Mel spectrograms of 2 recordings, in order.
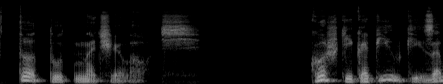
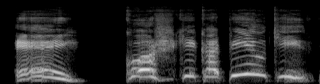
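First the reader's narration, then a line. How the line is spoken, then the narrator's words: Furious yell. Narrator (Russian): в ярости завопила госпожа Жадность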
